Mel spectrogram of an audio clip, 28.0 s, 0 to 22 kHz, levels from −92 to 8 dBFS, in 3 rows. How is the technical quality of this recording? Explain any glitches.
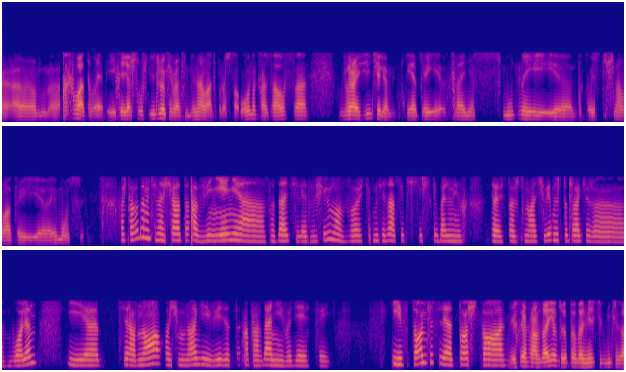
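Quality's poor: the whole clip has gone through an LPC-10 vocoder, and it's heavy damage from start to finish. This vocoder doesn't keep the waveform. It models the vocal tract with a small all-pole filter and excites it with either a buzz or noise, one or the other at each instant. That's why the speech comes out as a flat, mechanical robot voice, with stray buzz or hiss wherever the voicing call misses. Nothing reaches above 3.8 kHz, and the overall crudeness fits a 2.4 kbit/s vocoder.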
